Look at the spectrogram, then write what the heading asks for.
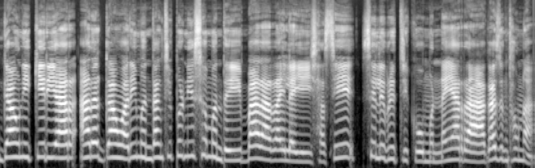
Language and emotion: Bodo, angry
